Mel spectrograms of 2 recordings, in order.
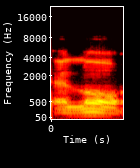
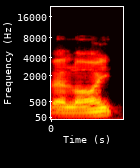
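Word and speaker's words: אֵלַי: I made there where I said ELO instead of Eloy it's not just being nitpicky about pronunciation it actually significantly changes the meaning of the word a law would be to him whereas Eloy is unto me from the beginning one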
